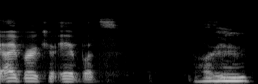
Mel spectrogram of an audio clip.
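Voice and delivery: usual speaking voice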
